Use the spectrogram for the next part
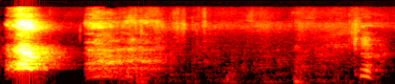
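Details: Sherman, a miniature dachshund begging and crying for his nightly treats after bath time, gives one sharp bark followed by a rough, fading yelp and a soft whimper at the end, indoors.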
